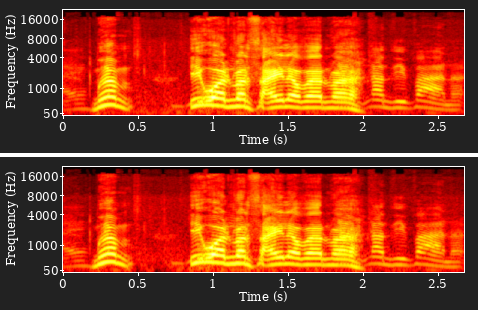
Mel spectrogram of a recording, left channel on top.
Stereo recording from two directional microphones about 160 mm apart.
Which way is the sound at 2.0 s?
90° right.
